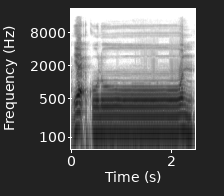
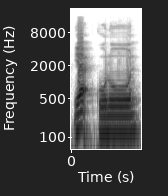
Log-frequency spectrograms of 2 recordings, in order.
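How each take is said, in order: First: The long vowel is held for six counts. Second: The long vowel is held for two counts. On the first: "enam harokat" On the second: "dua harokat"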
